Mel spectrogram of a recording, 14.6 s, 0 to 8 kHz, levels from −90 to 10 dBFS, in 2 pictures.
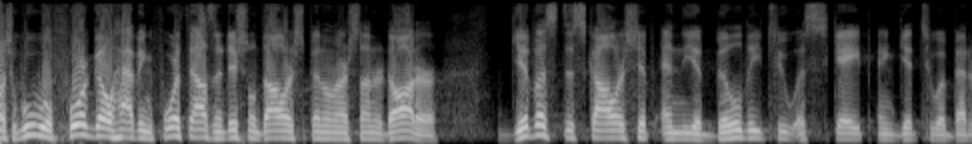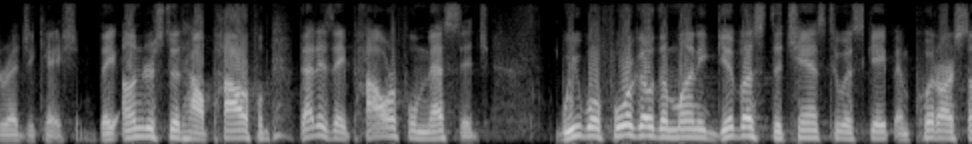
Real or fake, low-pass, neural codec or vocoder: real; 7.2 kHz; none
